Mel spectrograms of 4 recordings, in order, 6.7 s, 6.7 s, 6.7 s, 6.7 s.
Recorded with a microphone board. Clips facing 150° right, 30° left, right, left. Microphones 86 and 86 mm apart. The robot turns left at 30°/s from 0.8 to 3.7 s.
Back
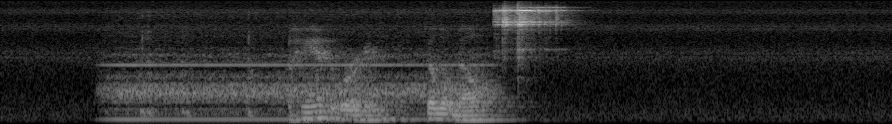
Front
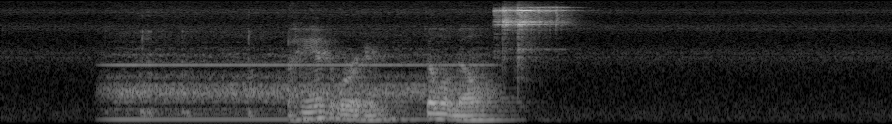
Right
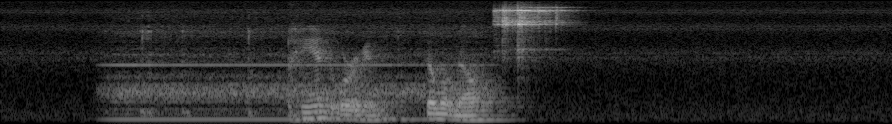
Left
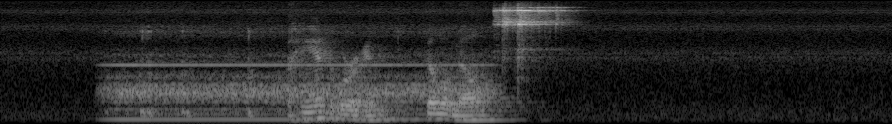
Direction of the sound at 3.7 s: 55° left.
